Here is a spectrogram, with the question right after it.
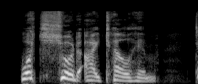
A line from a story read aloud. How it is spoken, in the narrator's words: Dad snapped back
